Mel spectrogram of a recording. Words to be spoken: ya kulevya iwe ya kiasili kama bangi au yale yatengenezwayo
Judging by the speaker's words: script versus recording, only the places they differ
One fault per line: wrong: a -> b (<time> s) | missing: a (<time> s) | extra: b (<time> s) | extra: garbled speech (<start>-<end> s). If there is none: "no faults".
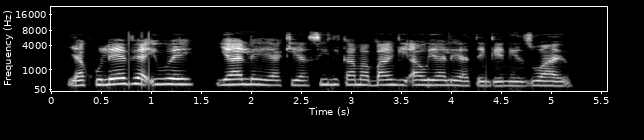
extra: yale (1.6 s)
